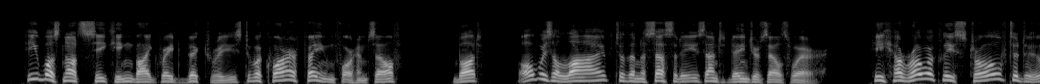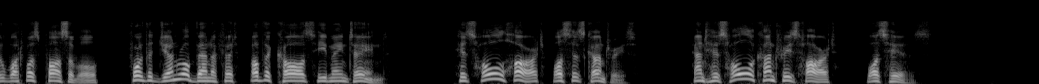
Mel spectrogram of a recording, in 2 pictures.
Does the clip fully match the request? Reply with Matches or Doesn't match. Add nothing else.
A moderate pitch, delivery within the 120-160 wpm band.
Matches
